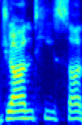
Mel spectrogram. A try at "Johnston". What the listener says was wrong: The T is silent.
